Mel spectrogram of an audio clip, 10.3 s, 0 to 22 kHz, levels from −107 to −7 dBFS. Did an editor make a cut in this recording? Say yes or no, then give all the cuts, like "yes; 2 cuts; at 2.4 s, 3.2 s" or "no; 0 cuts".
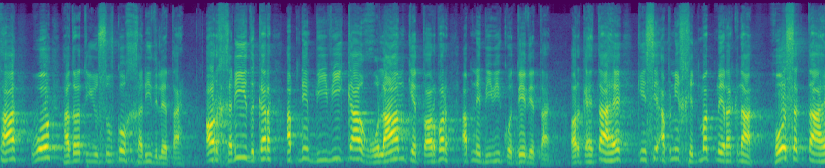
no; 0 cuts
